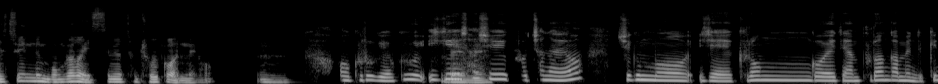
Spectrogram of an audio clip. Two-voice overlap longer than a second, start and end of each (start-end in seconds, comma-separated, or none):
none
